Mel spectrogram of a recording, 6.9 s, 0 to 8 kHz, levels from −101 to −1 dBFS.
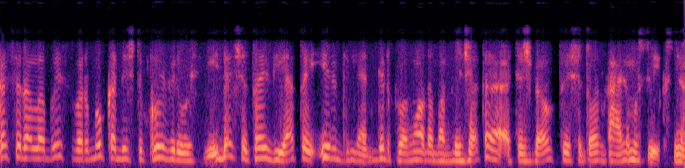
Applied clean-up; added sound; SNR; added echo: none; none; none; none.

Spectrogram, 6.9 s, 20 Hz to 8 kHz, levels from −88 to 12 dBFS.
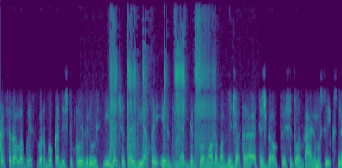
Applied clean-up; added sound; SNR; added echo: none; Fart; 10 dB; none.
